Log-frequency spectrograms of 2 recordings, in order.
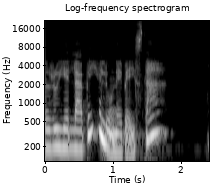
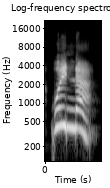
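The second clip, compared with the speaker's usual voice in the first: higher, louder frightened cry; shouting; 9 semitones higher, 5 dB louder than usual. Acted. Young stork scared of being beaten, shouting. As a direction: yelp it out in alarm. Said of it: "لک لک داد زد".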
